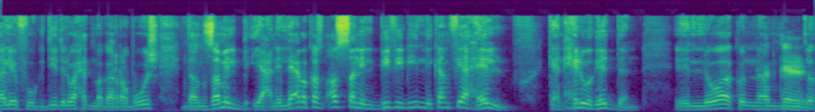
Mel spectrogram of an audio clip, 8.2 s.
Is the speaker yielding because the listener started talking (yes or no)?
no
